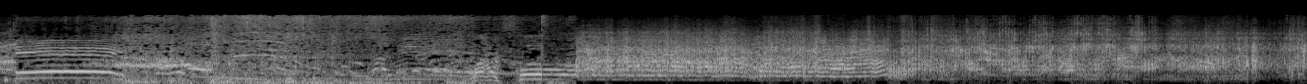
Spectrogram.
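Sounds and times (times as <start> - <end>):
rally car engine revving: 5.8 - 13.0.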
